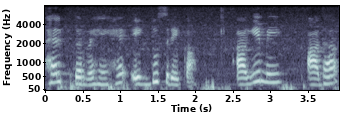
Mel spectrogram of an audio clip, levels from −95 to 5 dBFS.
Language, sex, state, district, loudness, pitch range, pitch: Hindi, female, Madhya Pradesh, Umaria, -14 LUFS, 225-300 Hz, 255 Hz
